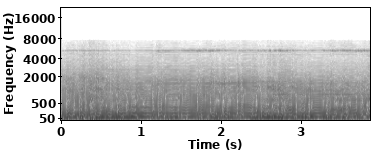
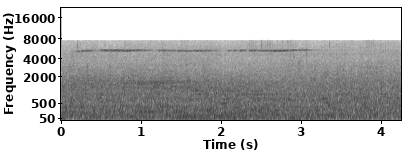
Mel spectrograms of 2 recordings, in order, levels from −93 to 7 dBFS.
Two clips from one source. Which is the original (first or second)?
second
